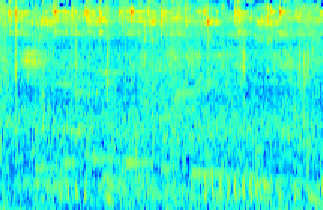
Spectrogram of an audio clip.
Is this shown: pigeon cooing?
yes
